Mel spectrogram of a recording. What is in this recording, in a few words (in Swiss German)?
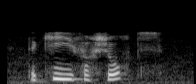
"kieferschurz", Bas Rhin; vin; tablier de tonnelier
